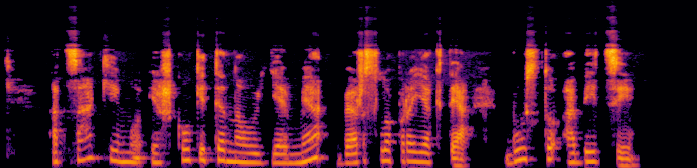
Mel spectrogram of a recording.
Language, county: Lithuanian, Marijampolė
